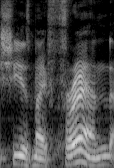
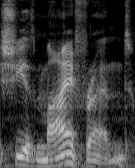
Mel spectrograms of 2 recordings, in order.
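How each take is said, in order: First: The word "friend" carries the emphasis. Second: The word "my" carries the emphasis. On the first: That person is a friend, not something else. "I'm telling you that that person's my friend" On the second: She is not your friend. "what I mean is she's not your friend"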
